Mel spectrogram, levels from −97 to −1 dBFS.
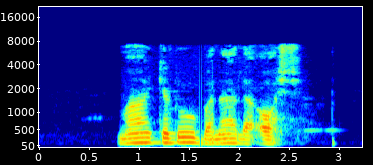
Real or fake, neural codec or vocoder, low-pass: real; none; 7.2 kHz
